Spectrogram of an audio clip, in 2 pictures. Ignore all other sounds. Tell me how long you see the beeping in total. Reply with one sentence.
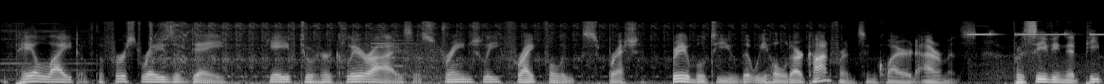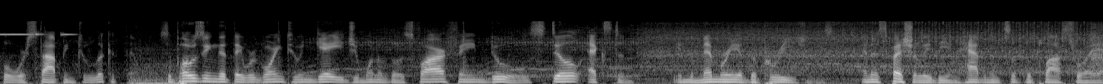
You can hear the beeping for 2 seconds altogether.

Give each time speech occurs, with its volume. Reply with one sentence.
You can hear the speech from 0.0 to 22.0 s, at a steady volume.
